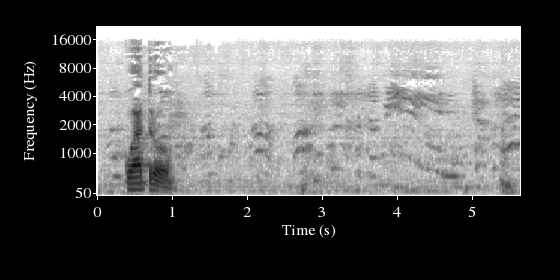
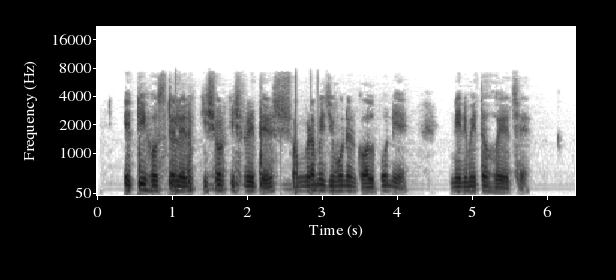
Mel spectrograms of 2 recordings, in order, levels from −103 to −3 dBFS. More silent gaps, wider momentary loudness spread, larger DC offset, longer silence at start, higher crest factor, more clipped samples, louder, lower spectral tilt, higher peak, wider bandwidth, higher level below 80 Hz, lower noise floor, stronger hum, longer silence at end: neither; first, 29 LU vs 9 LU; neither; about the same, 0.4 s vs 0.35 s; first, 22 dB vs 16 dB; neither; about the same, -16 LUFS vs -17 LUFS; second, -5.5 dB/octave vs -7 dB/octave; about the same, -2 dBFS vs 0 dBFS; first, 16.5 kHz vs 7.4 kHz; second, -62 dBFS vs -52 dBFS; about the same, -53 dBFS vs -56 dBFS; neither; second, 0.1 s vs 0.65 s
